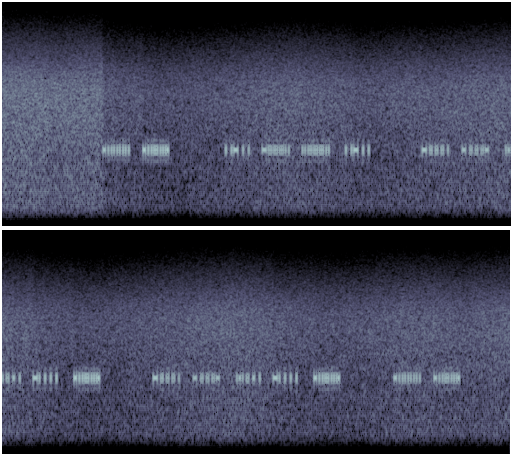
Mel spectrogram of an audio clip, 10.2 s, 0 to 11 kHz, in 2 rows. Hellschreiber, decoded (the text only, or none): CQ TEST PA7LQ PA7LQ CQ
